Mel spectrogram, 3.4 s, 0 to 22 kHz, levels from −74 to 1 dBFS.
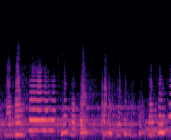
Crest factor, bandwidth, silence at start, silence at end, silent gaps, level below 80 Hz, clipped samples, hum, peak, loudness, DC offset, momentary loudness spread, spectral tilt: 16 dB; 8.4 kHz; 0 s; 0 s; none; -60 dBFS; under 0.1%; none; -14 dBFS; -30 LUFS; under 0.1%; 8 LU; -8 dB/octave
